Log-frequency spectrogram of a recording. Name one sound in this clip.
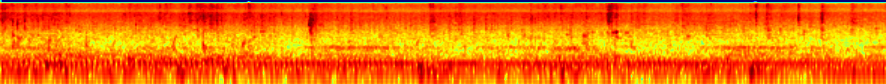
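A fishing reel clicks as a line is cast and wound in.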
